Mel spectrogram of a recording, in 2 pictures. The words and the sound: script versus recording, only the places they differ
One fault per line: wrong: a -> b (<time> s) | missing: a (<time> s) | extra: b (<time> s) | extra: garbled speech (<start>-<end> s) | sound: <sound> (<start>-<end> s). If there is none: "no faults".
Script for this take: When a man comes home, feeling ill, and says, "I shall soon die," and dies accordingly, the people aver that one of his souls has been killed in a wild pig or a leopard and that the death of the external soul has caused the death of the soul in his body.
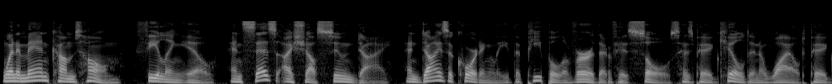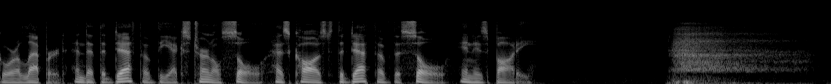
missing: one (6.1 s)
wrong: been -> pig (6.9 s)
sound: sigh (15.0-16.5 s)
